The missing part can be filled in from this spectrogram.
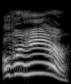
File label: "over here", female; npc; Garry's Mod; hl2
